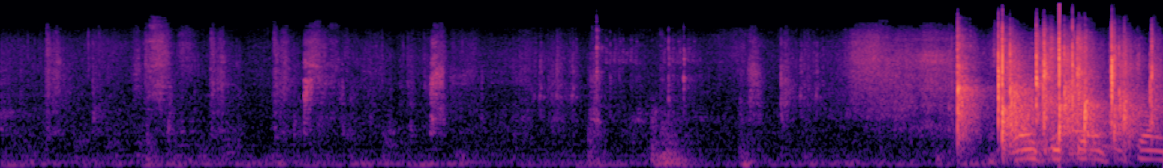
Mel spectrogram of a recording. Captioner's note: applause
